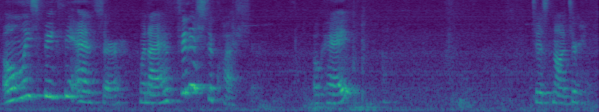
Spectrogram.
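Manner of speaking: ordinary delivery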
